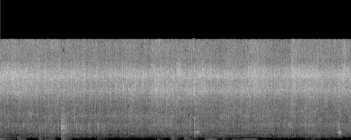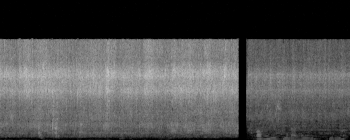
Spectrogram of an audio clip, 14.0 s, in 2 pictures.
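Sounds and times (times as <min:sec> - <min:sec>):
vegetables sizzling in hot oil: 0:00.0 - 0:14.0
spatula scraping pan: 0:03.0 - 0:11.6.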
